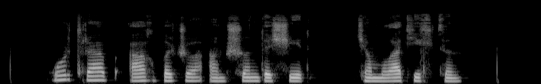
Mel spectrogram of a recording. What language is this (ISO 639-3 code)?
abk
